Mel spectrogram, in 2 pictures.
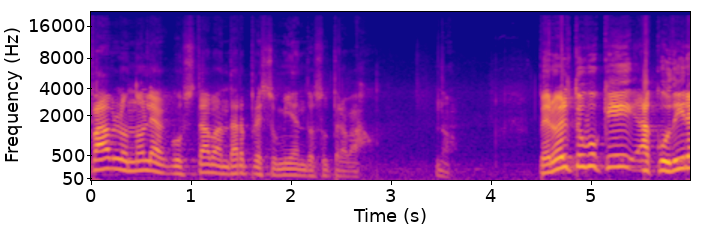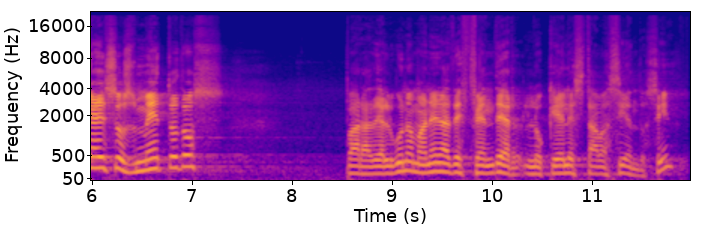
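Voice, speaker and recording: A man's voice: fairly high pitch, lively intonation, moderate pace, fairly bright tone, in a large hall. A man preaching a teaching sermon, explaining step by step, often checking that listeners follow and calling them brother. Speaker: preacher teaching a Bible study.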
